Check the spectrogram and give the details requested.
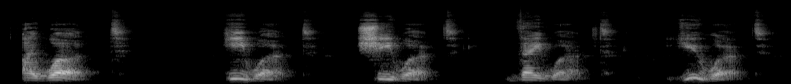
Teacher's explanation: the e disappears and you put pressure on the d to make it sound like a t sound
